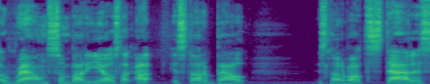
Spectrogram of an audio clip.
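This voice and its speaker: A man talks at a moderate pace with ordinary pitch variation in a very clean recording with a silent background. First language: not English. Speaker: self-improvement vlogger. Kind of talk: personal vlog monologue. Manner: halting.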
